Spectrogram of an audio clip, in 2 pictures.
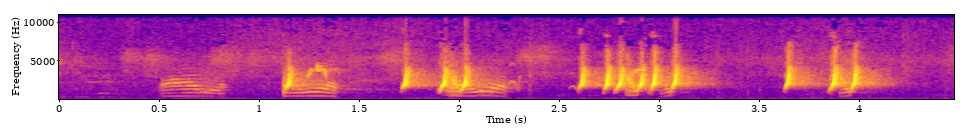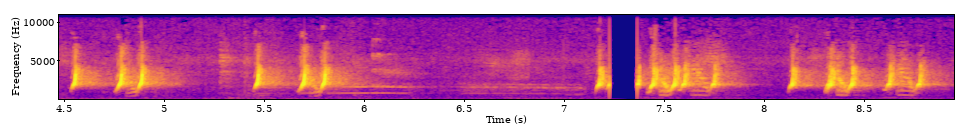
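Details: Quail, female and male calling together: it opens with a few curving, wavering notes, then a steady run of bright three-note phrases about once a second, with one sharp click midway.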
